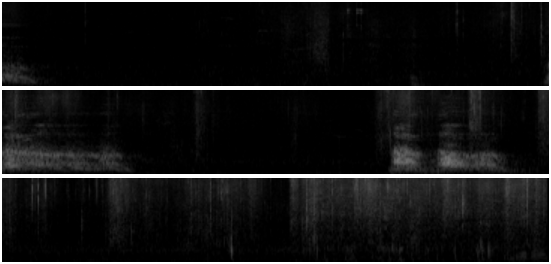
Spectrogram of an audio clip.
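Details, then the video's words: Oernie the dog barking at a floating duck house, a few separate barks including a quick double bark, with footsteps and rustling outdoors. "Hund bellt schwimmendes Entenhaus an"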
